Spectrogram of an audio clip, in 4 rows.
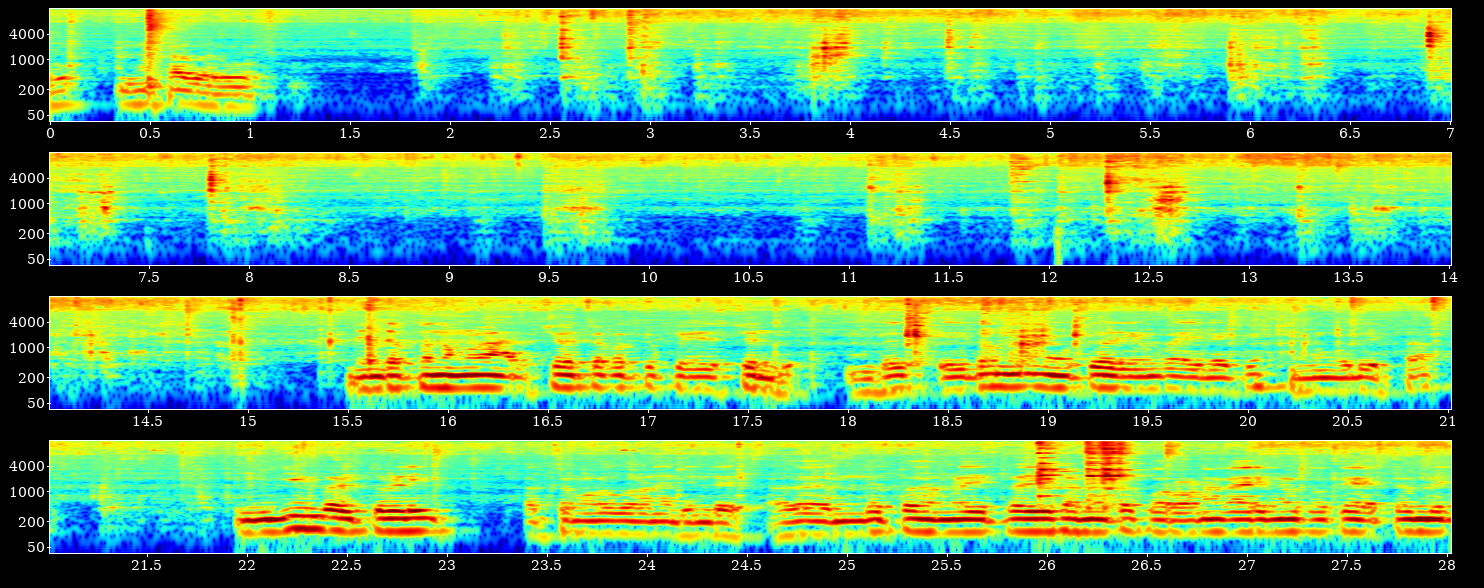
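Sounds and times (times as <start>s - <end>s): seeds sizzling in oil: 0.0s - 28.0s
spoon scraping pan: 1.8s - 8.5s, 9.2s - 10.0s, 10.8s - 16.0s, 17.6s - 22.0s, 24.9s - 28.0s.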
